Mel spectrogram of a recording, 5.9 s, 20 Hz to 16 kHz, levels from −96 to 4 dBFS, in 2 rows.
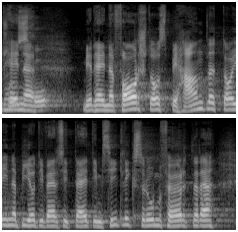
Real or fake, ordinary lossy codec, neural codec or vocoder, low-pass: real; none; none; 14.4 kHz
